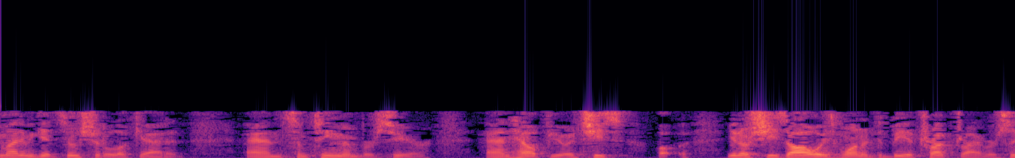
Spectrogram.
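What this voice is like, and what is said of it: Usual voice. Nothing is said of it.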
